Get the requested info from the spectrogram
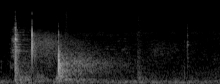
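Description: Snooker shot: the cue tip strikes the cue ball and ball-on-ball collisions follow, three sharp clicks within about half a second, the last ringing on. Two faint ticks follow later.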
